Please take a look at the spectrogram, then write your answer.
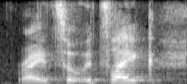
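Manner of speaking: usual speaking voice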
